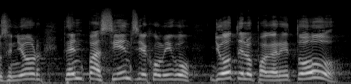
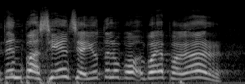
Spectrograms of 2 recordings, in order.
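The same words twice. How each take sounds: First: A touch of begging, higher and louder; lightly voiced servant asking for mercy; mild plea to his master; pleading servant. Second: Much higher, louder begging servant; hammed-up servant begging the king; desperate plea. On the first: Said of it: "le suplicaba diciendo". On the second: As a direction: cry out to the master for mercy. Servant begs the king again.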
